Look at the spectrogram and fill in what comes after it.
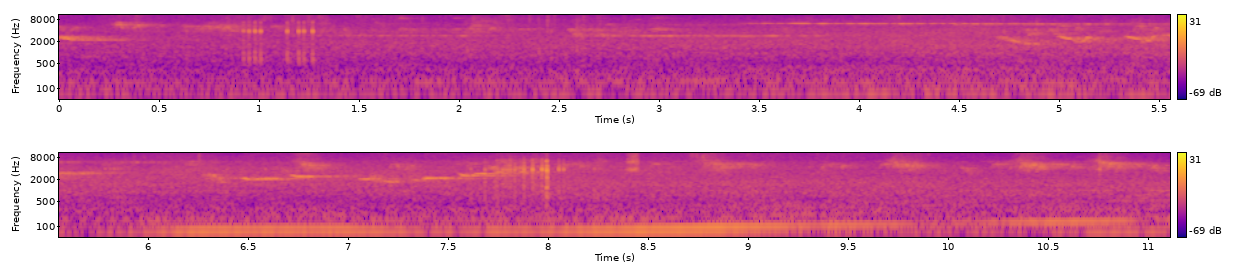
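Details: Affectionate cat approaching outdoors, its low, steady purring rumble swelling through the second half in long even waves, while birds chirp and twitter thinly overhead.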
